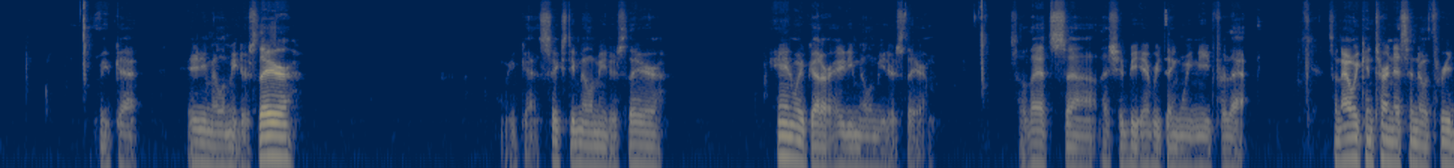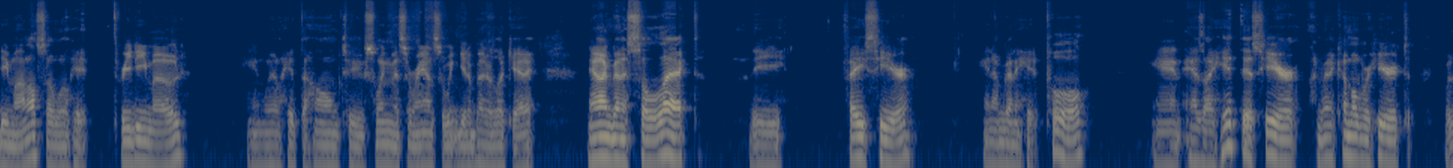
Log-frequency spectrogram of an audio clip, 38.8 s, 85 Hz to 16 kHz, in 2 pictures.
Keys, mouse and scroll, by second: 0.6 click, 2.0 click, 4.9 click, 6.8 click, 8.7 click, 10.0 click, 19.9 click, 22.7 click, 28.5 click, 30.0 click, 33.1 click, 35.5 click.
